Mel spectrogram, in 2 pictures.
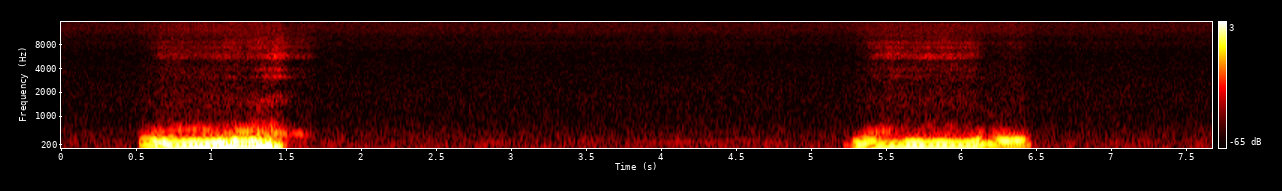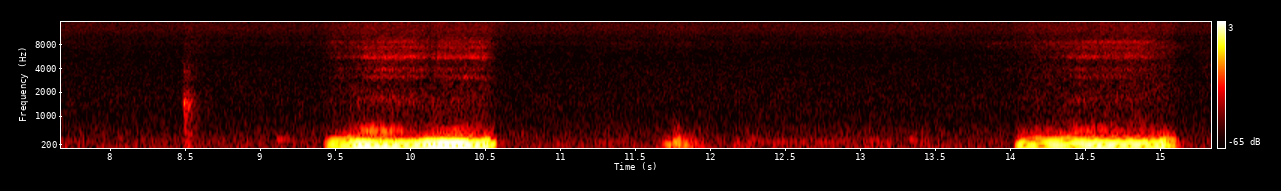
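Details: English Cocker Spaniel fast asleep, snoring steadily: four deep, rasping snores of about a second each, roughly every four seconds, with a faint breath sound in one gap and a quiet room otherwise.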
